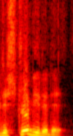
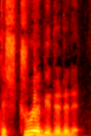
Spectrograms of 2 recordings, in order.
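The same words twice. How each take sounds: First: The word has its normal number of syllables. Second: The word has an extra syllable added. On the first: The speaker calls it right. "Así se dice" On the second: The speaker calls it wrong. "I added an extra syllable"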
